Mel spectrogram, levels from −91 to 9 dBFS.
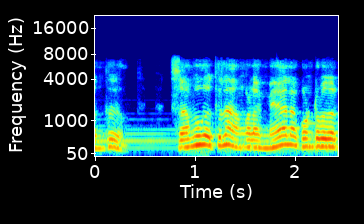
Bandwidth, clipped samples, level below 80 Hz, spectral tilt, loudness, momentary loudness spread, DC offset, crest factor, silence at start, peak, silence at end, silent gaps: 7.6 kHz; under 0.1%; -58 dBFS; -7 dB/octave; -16 LUFS; 9 LU; under 0.1%; 12 dB; 0 s; -2 dBFS; 0 s; none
